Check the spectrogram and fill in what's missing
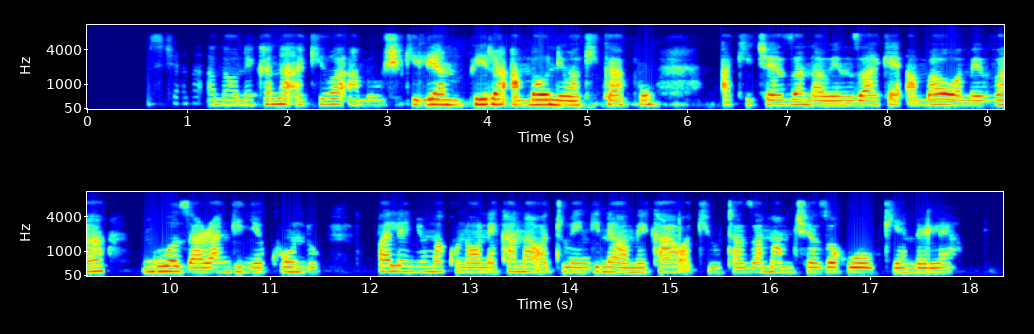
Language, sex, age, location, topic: Swahili, female, 18-24, Kisumu, government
